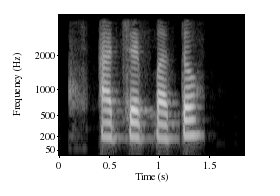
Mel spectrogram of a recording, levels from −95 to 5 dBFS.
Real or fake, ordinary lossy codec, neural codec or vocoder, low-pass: real; AAC, 32 kbps; none; 3.6 kHz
